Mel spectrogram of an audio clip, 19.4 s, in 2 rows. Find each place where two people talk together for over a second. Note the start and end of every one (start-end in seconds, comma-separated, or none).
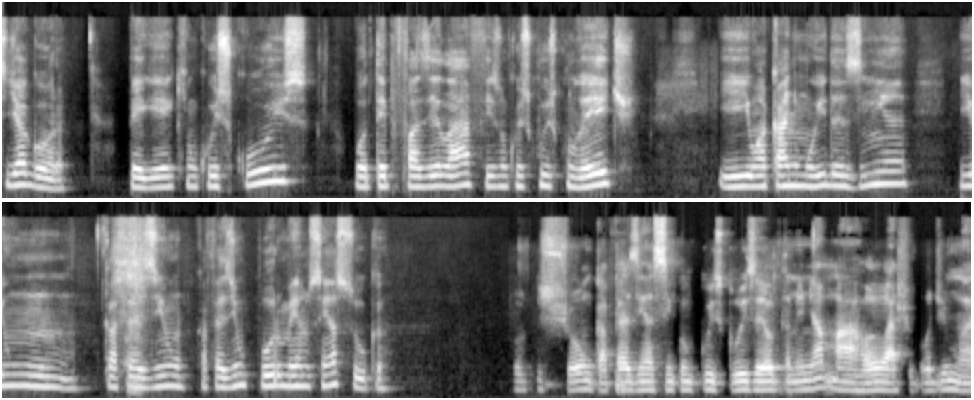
none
